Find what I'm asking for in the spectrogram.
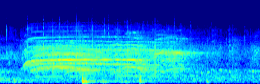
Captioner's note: audience applauds and cheers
